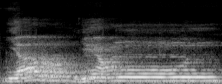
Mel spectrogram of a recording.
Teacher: Ra sukun sebelumnya berharokat fathah, juga ra dibaca tebal.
